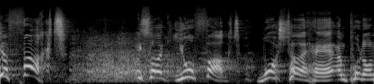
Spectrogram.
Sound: audience laughs

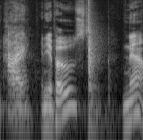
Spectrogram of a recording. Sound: gavel bangs

